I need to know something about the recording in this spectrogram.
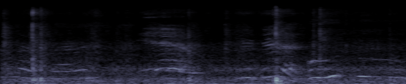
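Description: A young child's voice making wordless sounds while a cardboard toy box is handled, with a couple of sharp knocks and a short scrape of cardboard.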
